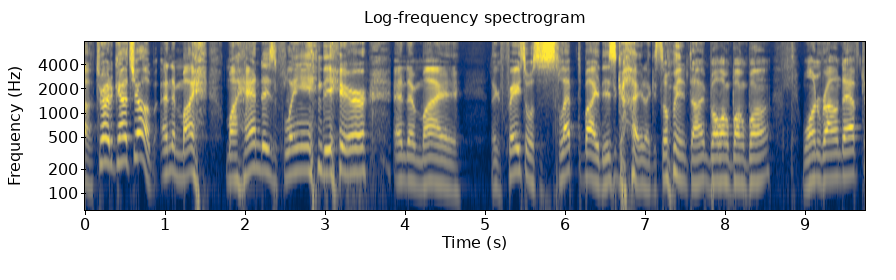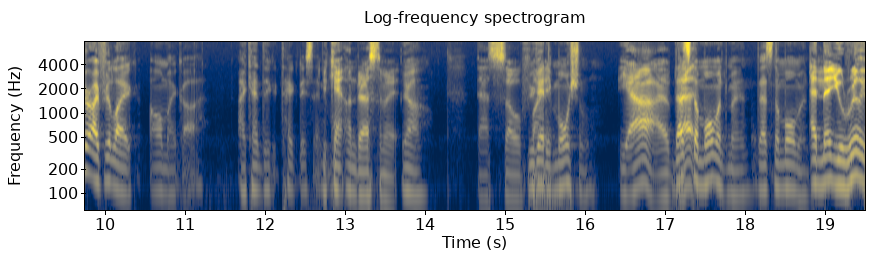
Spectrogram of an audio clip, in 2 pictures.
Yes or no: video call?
no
